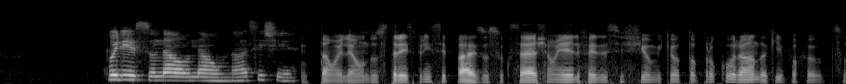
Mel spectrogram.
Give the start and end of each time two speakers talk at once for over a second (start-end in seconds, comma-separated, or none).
none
